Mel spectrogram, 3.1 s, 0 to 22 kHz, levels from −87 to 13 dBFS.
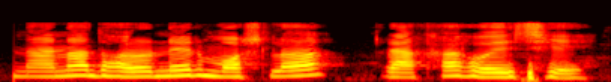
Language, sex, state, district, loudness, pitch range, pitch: Bengali, female, West Bengal, Alipurduar, -16 LUFS, 190-235 Hz, 210 Hz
